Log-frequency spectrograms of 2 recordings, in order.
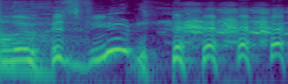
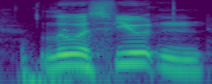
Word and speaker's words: Louis Vuitton: people calling and going i think i've been pronouncing it wrong because the headquarter says the louis vuitton okay so if someone if you're listening right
